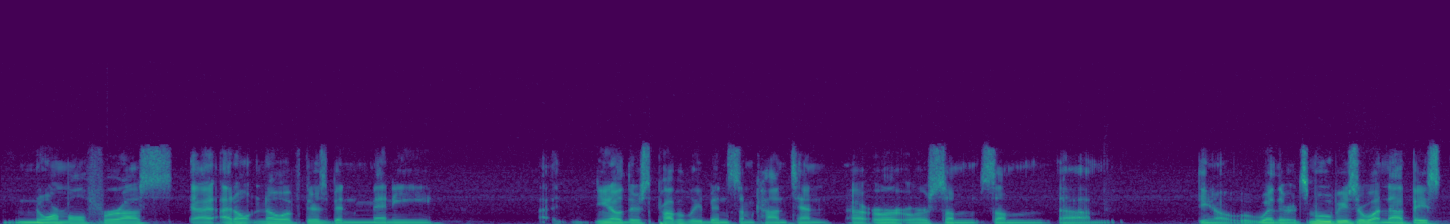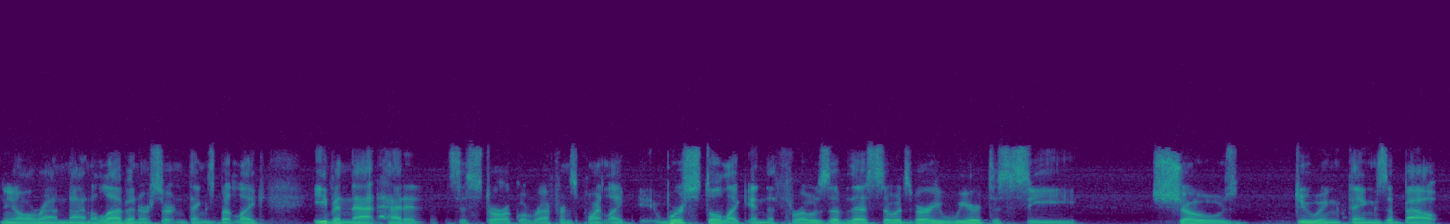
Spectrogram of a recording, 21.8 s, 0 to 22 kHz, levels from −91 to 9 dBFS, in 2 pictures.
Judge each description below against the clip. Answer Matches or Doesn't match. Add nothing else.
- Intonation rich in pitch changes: Doesn't match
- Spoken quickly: Doesn't match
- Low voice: Matches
